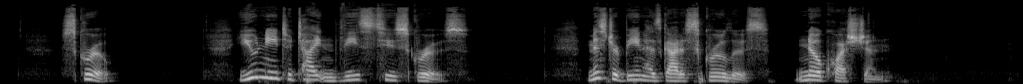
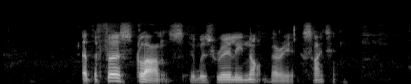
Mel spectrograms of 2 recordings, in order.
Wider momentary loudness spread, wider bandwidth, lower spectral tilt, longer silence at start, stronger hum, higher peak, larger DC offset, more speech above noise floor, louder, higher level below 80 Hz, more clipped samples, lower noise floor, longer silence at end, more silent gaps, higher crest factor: about the same, 12 LU vs 12 LU; first, 19 kHz vs 7.6 kHz; second, -2 dB/octave vs -4.5 dB/octave; second, 0.65 s vs 0.8 s; neither; about the same, -2 dBFS vs -2 dBFS; neither; first, 46 dB vs 41 dB; first, -21 LUFS vs -24 LUFS; second, -72 dBFS vs -64 dBFS; neither; first, -69 dBFS vs -64 dBFS; first, 1.4 s vs 0.8 s; neither; about the same, 22 dB vs 24 dB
